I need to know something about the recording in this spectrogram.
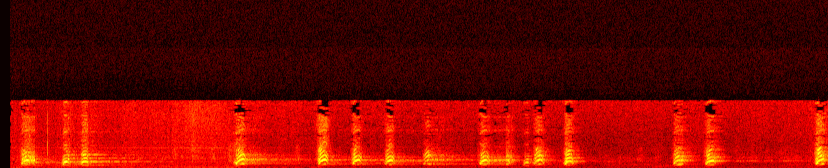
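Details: Karelian Bear Dog barking while hunting a European brown bear: sharp, high-pitched barks in irregular bursts, some doubled, spread across the clip over a steady low hum.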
